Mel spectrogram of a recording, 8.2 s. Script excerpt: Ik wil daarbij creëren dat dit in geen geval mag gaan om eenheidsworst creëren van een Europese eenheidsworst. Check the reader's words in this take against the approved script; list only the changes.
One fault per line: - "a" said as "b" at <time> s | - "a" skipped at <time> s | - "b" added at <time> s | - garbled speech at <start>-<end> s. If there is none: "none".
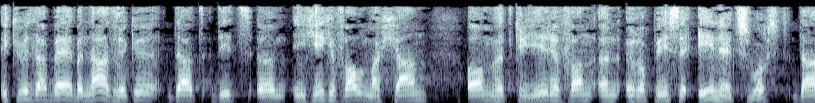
- "creëren" said as "benadrukken" at 0.7 s
- "eenheidsworst" said as "het" at 4.9 s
